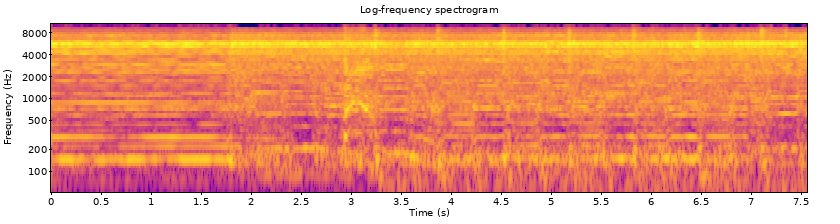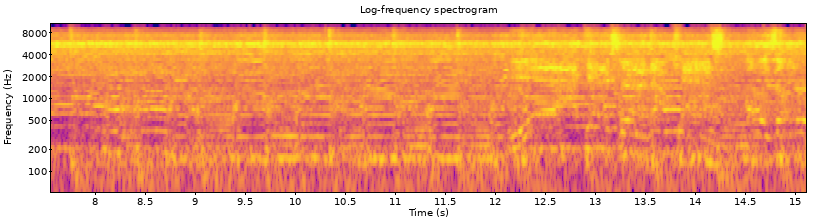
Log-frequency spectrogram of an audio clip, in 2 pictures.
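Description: Rock band playing live through an arena PA: distorted electric guitars, bass and drums, loud and steady. Held chords give way to a busier riff about two seconds in.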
